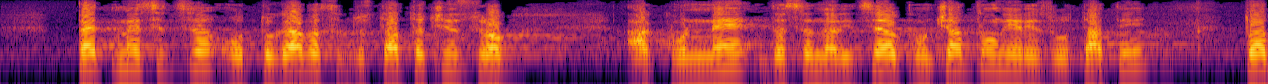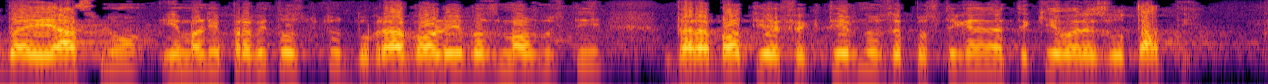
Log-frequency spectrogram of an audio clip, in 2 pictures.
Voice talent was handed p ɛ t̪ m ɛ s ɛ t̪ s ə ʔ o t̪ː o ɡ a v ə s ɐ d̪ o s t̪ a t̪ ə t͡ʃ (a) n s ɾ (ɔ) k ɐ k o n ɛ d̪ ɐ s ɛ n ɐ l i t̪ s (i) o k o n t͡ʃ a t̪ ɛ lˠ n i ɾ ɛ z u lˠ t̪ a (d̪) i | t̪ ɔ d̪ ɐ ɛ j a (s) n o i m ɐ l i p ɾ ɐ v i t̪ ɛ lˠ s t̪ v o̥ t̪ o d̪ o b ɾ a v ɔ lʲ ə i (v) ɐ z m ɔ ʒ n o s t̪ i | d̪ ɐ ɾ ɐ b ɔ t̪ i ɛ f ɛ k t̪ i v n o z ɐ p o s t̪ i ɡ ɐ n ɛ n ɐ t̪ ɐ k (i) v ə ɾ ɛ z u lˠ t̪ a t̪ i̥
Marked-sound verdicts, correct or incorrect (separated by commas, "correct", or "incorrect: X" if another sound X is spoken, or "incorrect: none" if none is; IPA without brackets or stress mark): incorrect: ɛ, correct, incorrect: ɛ, incorrect: t̪, correct, correct, correct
